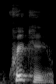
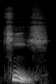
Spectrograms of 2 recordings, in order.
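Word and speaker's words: quiche: pain first there was a YouTube joke about Quicky right is a quish be careful with the pronunciation quish can refer to quish not Quicky right k k okay not quish Kish Kish Kish baked Cur pie baked C Kish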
